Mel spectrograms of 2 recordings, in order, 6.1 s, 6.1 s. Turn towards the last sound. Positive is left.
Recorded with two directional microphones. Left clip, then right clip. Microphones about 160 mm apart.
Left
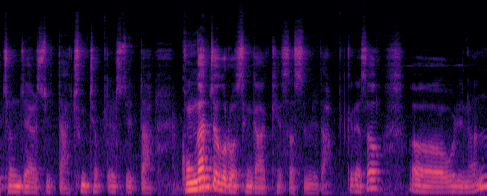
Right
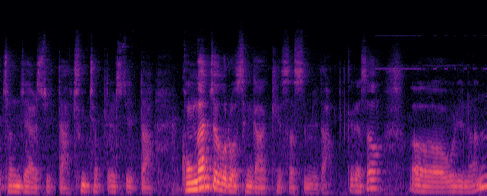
turn(degrees=20)  # may be behind; listen again after turning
